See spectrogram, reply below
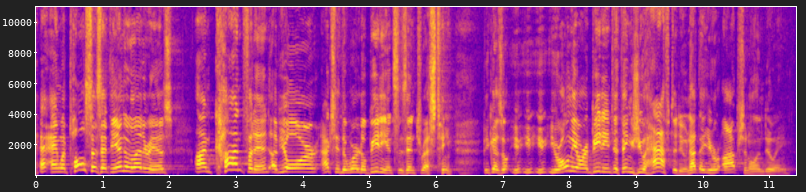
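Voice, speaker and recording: A middle-aged man with a high, light voice gives a relaxed Bible lecture to a church class. He talks in an animated way, keeps asking "right?" and voices the lines he quotes. The sound rings with the long reverb of a church hall. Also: fairly quick. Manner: animated, frequent "right?" checks, acts out quotes. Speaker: seminary professor teaching a class series.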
